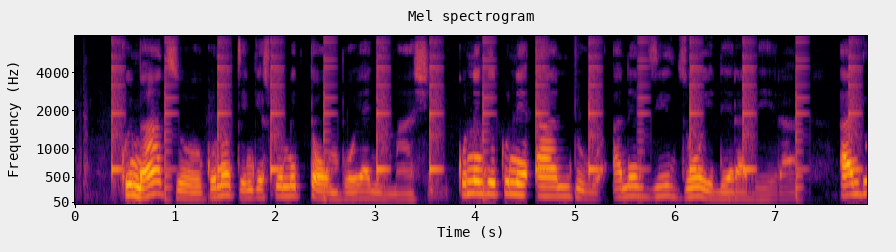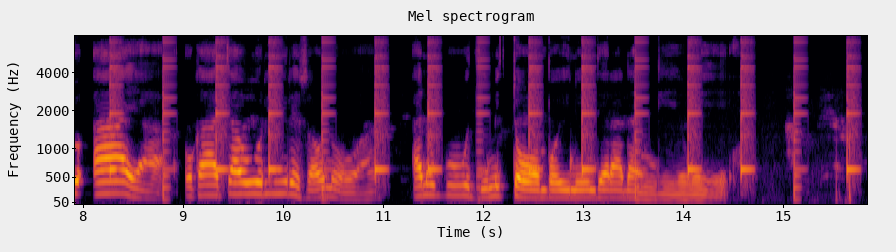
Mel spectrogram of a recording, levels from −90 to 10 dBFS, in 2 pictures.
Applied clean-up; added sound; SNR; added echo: none; Keyboard (musical); 11 dB; none.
